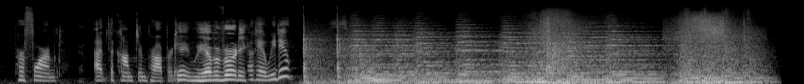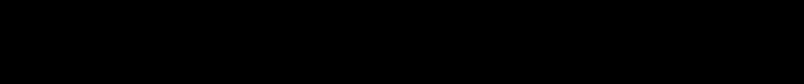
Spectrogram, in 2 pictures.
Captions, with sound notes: - performed at the Compton property. - Okay. We have a verdict! - Okay, we do! (gavel thuds) (dramatic theme music)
